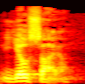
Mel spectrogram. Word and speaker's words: Josiah: So Daniel would have been born under the kingship of the last good king of Judah, known as King Josiah, or more properly pronounced King Yosiah.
